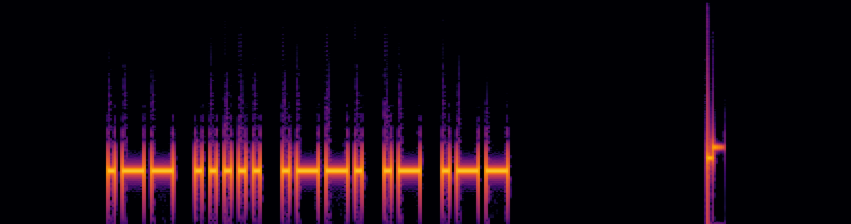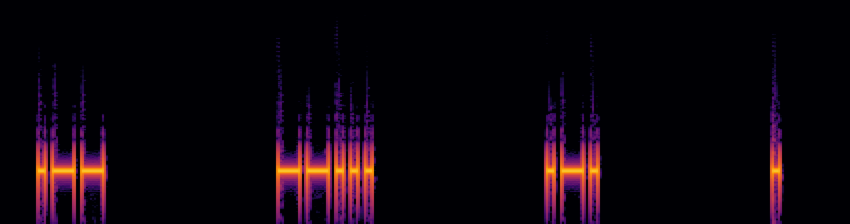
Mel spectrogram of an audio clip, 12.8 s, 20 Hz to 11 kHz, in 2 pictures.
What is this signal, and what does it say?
Morse code, heard as a keyed tone, about 22 wpm, spaced as for 10 wpm, 700 Hz. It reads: W5PAW W7RE
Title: USA Call Signs - 8x Character Spacing - 22wpm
